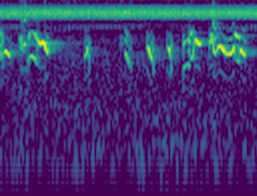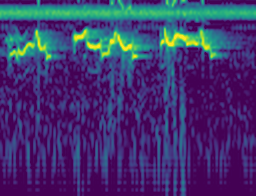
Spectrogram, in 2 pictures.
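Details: Grey-bellied bulbul answering a trapper's lure: bright warbled phrases of quick rising and falling notes, several short chirps then longer looping whistled runs, over a steady high insect drone.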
